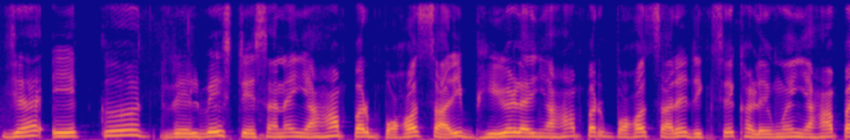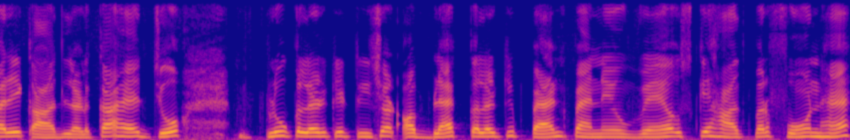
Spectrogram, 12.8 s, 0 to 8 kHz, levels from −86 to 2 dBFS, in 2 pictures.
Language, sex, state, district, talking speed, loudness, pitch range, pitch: Hindi, female, Bihar, Jahanabad, 205 wpm, -22 LUFS, 200-235 Hz, 220 Hz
